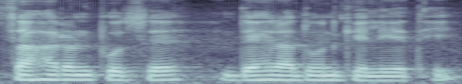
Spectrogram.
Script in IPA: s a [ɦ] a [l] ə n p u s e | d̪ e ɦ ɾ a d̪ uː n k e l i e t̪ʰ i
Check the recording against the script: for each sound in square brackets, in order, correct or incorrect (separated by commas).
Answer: correct, incorrect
